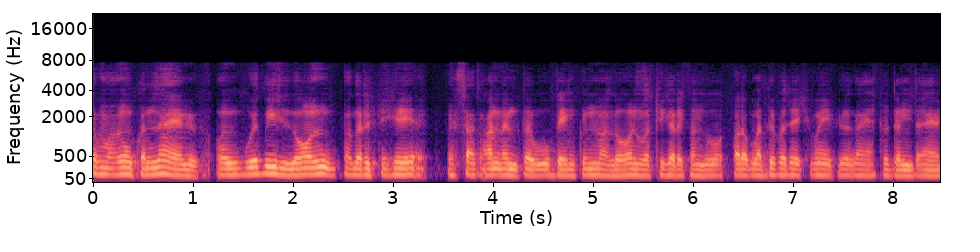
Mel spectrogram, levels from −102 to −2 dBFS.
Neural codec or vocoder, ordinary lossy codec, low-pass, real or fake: codec, 16 kHz, 1 kbps, FunCodec, trained on Chinese and English, 50 frames a second; none; none; fake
